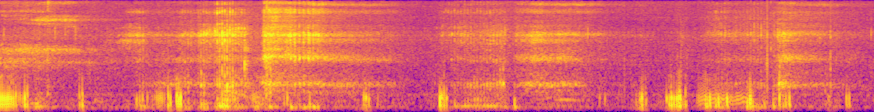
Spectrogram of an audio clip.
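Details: Staffy dog sleeping, with low, rattling, snorting snores and irregular breathing noise; unusually loud snoring.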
